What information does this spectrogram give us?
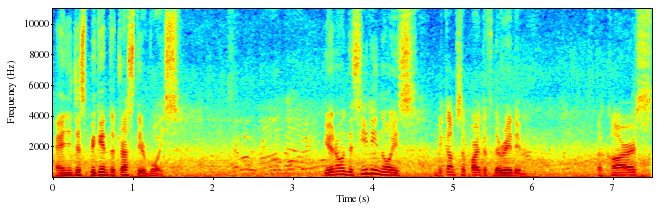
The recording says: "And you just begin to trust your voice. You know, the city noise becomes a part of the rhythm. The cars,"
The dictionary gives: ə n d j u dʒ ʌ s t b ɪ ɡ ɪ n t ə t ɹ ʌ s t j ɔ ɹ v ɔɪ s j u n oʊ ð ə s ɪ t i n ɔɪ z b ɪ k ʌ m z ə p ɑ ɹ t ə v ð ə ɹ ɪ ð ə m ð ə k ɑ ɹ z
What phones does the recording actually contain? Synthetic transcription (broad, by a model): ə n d j u dʒ ʌ s t b ɪ ɡ ɪ n t ə t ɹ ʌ s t j ɔ ɹ b ɔɪ s j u n oʊ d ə s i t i n ɔɪ s b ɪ k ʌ m s ə p ɑ ɹ t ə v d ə ɹ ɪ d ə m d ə k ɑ ɹ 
